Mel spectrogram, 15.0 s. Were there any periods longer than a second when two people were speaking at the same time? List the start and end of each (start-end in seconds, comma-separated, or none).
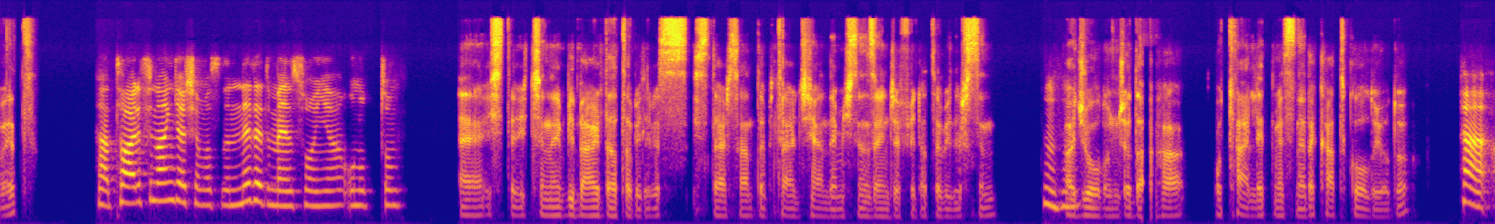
none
